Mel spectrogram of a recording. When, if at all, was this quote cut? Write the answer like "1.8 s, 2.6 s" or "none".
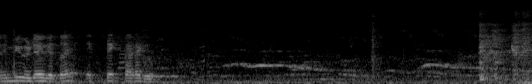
2.1 s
